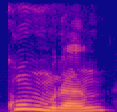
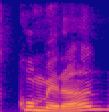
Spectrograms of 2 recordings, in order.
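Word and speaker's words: Qumran: na eh região de Kumran. Eh, o Dr. Rodrigo Silva diz Kumeran, né? Acho que é a é a é a pronúncia correta até do pessoal de Israel, né?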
